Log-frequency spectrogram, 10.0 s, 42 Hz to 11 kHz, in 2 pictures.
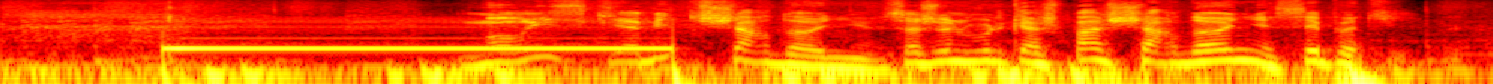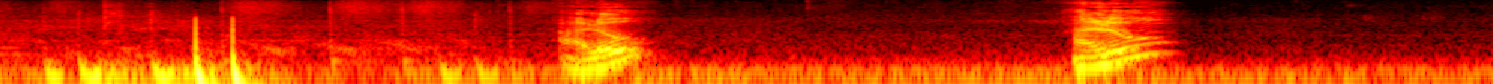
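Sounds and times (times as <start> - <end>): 
telephone call signal: 0.6 - 2.3
low rhythmic sound: 0.6 - 7.8
speech: 2.0 - 4.8, 6.8 - 7.2, 8.5 - 8.9.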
